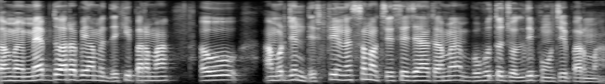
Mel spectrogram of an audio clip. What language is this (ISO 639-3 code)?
ori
